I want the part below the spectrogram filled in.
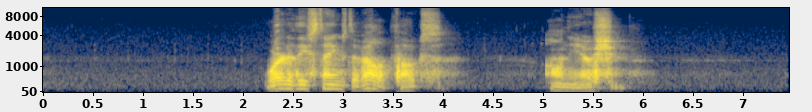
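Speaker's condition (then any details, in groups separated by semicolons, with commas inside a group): No condition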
